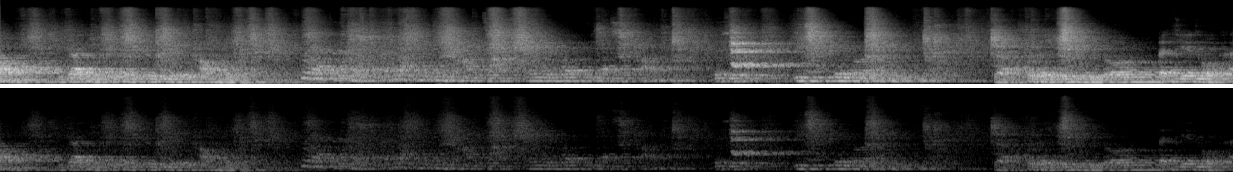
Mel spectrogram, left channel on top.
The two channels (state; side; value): quieter; right; 20.8 dB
